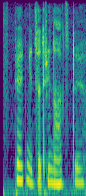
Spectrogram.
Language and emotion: Russian, sad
